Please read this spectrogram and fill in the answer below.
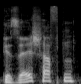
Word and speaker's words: Gesellschaften: haut nicht hin ja gesellschaften ist nämlich trotz das ist vielseitig ist und dass dieselben kerne erst mal so aussehen als könnten sie passen ist auf der zweiten silbe betont und witzig politisch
